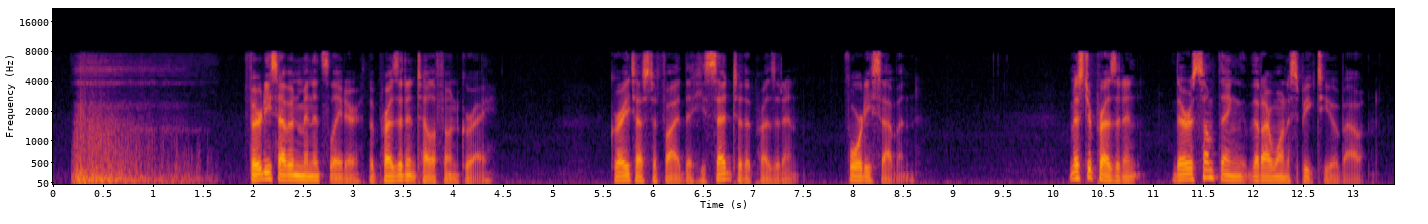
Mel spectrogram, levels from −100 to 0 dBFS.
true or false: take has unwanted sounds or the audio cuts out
true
